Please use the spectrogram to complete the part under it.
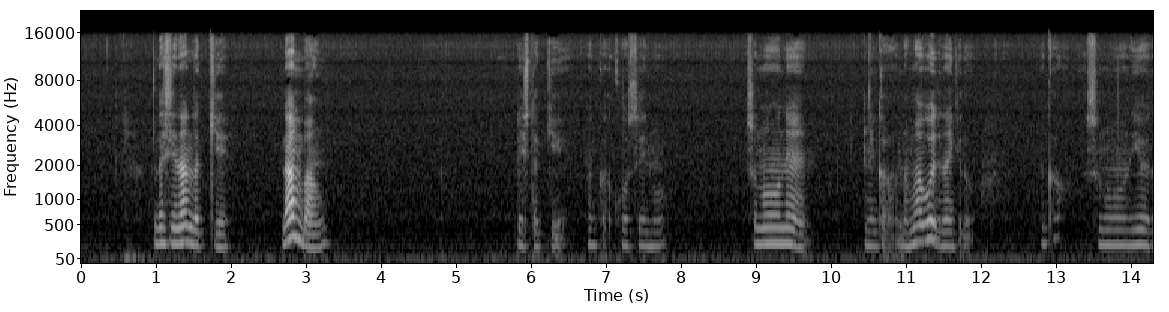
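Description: A young woman speaks softly and expressively close to a microphone.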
